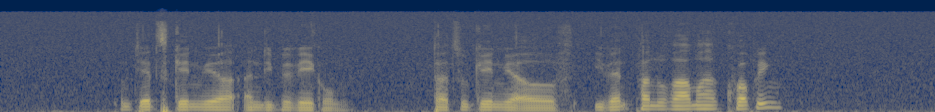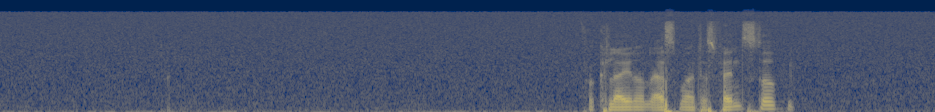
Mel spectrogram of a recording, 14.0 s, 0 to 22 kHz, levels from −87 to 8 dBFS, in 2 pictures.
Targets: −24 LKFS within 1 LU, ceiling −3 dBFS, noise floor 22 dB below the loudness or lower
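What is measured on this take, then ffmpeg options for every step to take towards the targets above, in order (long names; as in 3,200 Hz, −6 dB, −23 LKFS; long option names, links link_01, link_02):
background noise floor −41 dBFS; target noise floor −43 dBFS; integrated loudness −21.0 LKFS; sample peak −2.0 dBFS; target loudness −24.0 LKFS
→ -af "afftdn=noise_reduction=6:noise_floor=-41"
-af "volume=-3dB"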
